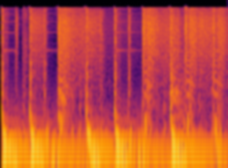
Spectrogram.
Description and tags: omg-drums
break, breakbeat, drum, drum-loop, jungle, loop, milkytracker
